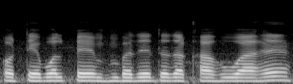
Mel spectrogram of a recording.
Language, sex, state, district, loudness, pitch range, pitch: Hindi, male, Bihar, Kaimur, -12 LUFS, 160-170 Hz, 170 Hz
